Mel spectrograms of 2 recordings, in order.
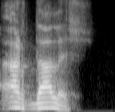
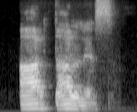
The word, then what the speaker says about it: Ardales: Ardales. – Ardales. Did I get that right? – Yeah, very well. – Perfect. Well, this weekend there is actually the Fiesta de la Matanza de Ardales, which is, if you don't know, a incredible celebration of traditional sausages and other pork products that are produced in the area.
